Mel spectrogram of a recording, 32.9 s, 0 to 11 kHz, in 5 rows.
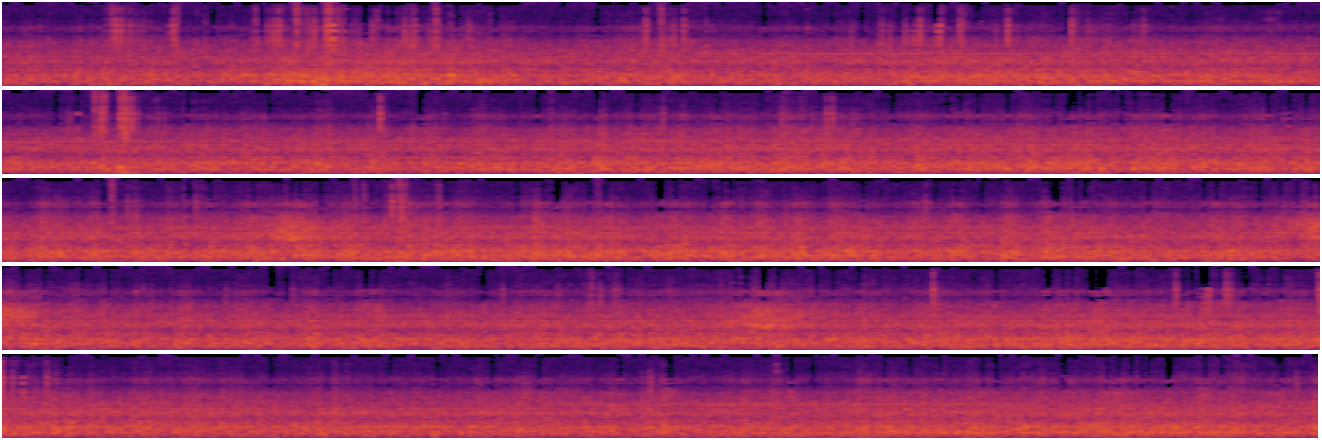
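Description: Nissan Micra K12 driving at steady speed, heard from inside the cabin: a continuous drone of engine and tyre noise, with an occasional light knock.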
